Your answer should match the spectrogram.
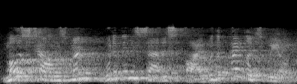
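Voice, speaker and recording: Male author-narrator, expressive and swooping read, dull noisy far-off hall recording. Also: high-pitched, moderate pace. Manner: animated, dramatic storytelling delivery. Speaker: author reading aloud. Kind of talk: live expressive audiobook-style narration of a story. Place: large reverberant room, recorded from a distance.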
